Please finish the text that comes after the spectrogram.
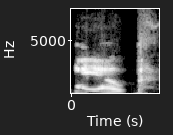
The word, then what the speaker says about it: DeMeo: It makes me think of Rob Demio, or is it DeMeo? Man, he taught me how to pronounce it in our group. DeMeo.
